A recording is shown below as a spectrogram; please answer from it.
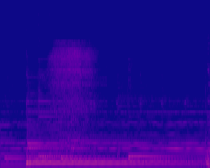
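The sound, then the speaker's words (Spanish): A soft nasal inhale during a guided stress-relief meditation, a faint breathy hiss lasting about a second over a steady, quiet musical drone. “Exhalamos en dos tiempos por tu boca. Nuevamente inhala por tu nariz.”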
